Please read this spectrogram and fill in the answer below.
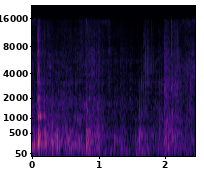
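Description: Quiet handling noise of plastic-wrapped packaging and a cardboard box being moved about inside a tool case: soft rustling with a few small clicks and knocks.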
